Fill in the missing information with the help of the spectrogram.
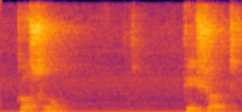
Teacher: La A al final puede pronunciarse más redondeada hacia O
